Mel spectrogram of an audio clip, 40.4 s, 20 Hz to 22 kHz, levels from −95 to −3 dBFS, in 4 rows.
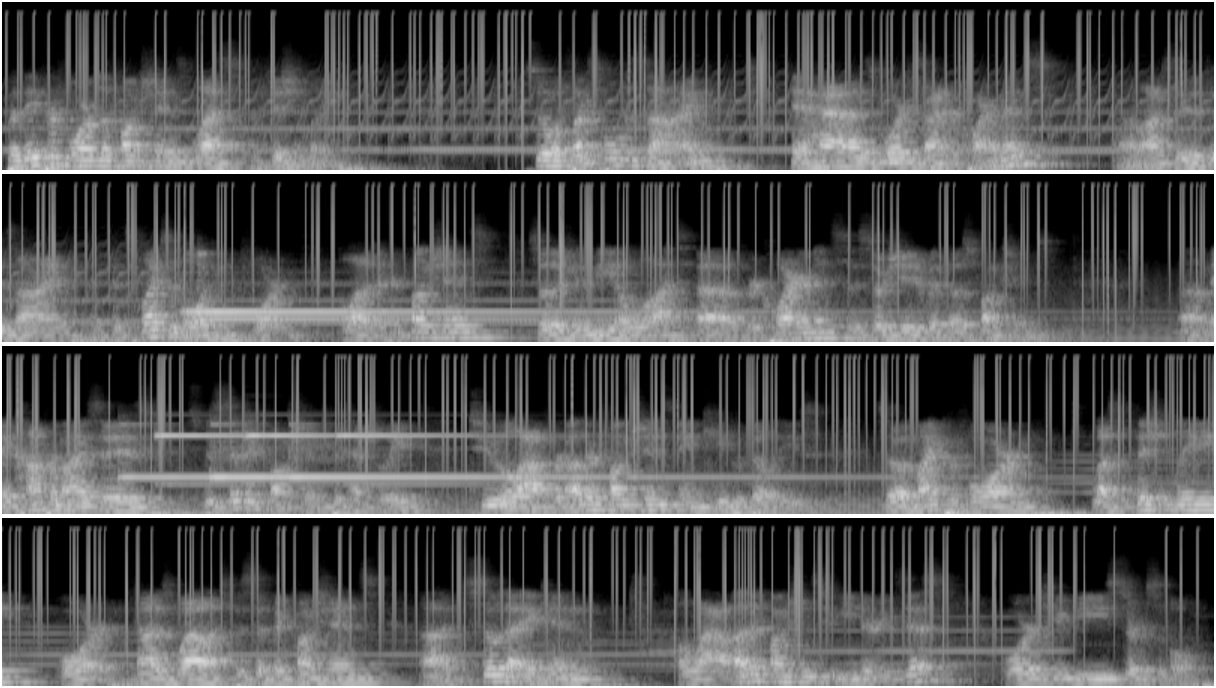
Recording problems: off-mic speech; far
muffled; very; fading above 2.5 kHz
room echo; noticeable; dies away in 0.6 s
alarms or sirens; loud; throughout; 1 dB below the speech
crackle, like an old record; loud; 5 dB below the speech
background music; noticeable; throughout; 20 dB below the speech

